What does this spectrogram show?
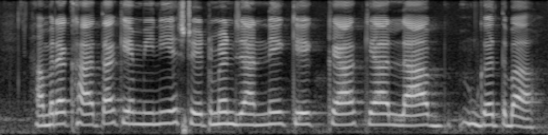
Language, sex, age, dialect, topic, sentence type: Magahi, female, 46-50, Southern, banking, question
